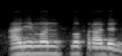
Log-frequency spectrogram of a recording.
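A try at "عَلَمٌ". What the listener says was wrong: Alamun, bukan alimun. Alamun mufradun.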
